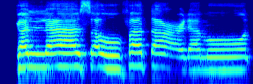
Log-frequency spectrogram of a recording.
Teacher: मीम को एक अलिफ की मिक़दार खींच के पढ़ेंगे और नून को साकिन कर देंगे वक़फ़ की वजह से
